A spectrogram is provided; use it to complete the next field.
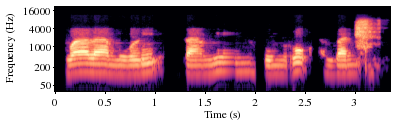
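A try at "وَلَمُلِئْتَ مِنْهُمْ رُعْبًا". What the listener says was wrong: Baik, bagus.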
